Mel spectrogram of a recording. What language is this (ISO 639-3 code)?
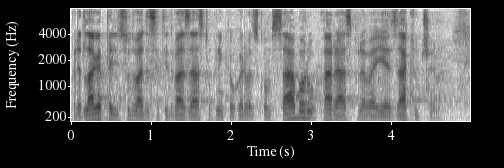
hrv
